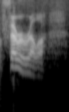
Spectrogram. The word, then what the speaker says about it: Ferrarella: this pronunciation right and they said think Cinderella so ferrarella John there he is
